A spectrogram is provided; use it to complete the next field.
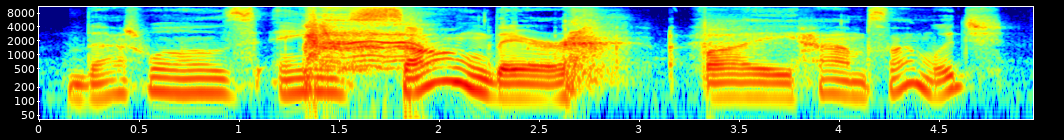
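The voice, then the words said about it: Mock radio announcer voice. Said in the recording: “doing your radio voice ... you started with your radio voice ... That's not how you talk, like ... I don't think it was quite as nasally as that”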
